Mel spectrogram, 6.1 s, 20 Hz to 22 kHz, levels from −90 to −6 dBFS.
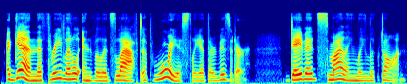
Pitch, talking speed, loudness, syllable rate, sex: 225 Hz, 140 wpm, -19 LUFS, 5.2 syllables/s, female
